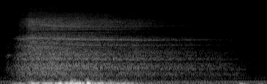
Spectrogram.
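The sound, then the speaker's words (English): A slow, deep breath out through the mouth, a breathy exhale that rises quickly and then fades over about a second and a half, followed by a faint, short breath near the end. “And this is how you deep breathe.”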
